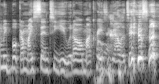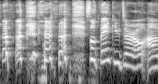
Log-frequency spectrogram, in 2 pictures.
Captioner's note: laughs cheerfully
